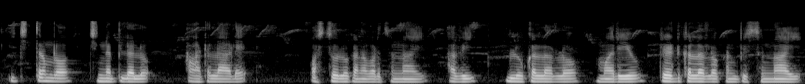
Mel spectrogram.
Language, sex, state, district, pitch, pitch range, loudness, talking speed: Telugu, male, Telangana, Mahabubabad, 135 Hz, 130-140 Hz, -19 LUFS, 120 wpm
